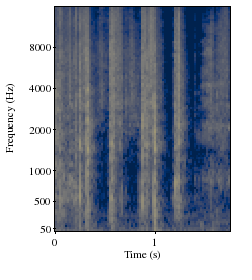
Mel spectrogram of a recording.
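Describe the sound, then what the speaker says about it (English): Four quick papery riffles of a deck of oracle cards being shuffled by hand, short crisp bursts spaced roughly a third of a second apart, close and fairly quiet with no talking. "We're going to shuffle one more time."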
